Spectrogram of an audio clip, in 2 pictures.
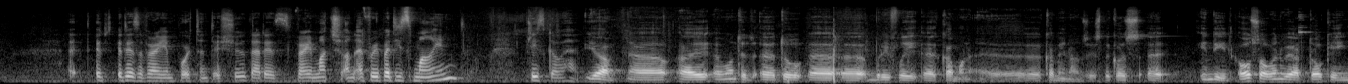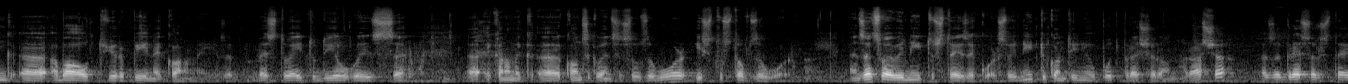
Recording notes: Davos 2023. A panel of top experts digs into this topic at the 2023 Annual Meeting in Davos Switzerland. This conversation was recorded at the Annual Meeting in Davos Switzerland 19 January.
